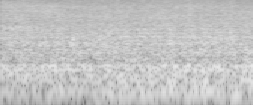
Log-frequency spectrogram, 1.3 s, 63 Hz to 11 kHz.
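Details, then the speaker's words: 2001 Ford F450 with 7.3 diesel and 148,000 miles, after a start that fires right up: steady diesel clatter over an even drone, with no knocks or irregular beats. Typical 7.3 noise, louder than 6.7/6.4/6.0 engines; healthy. "now it is a 7-3 so it's not quiet like these six sevens and even six fours or six overs you can hear that diesel noise"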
